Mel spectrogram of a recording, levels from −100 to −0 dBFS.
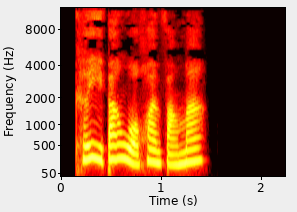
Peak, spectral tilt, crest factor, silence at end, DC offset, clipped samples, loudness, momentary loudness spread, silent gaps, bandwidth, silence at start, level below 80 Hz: -6 dBFS; -6.5 dB/octave; 14 dB; 0.85 s; under 0.1%; under 0.1%; -19 LUFS; 4 LU; none; 12 kHz; 0.15 s; -58 dBFS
